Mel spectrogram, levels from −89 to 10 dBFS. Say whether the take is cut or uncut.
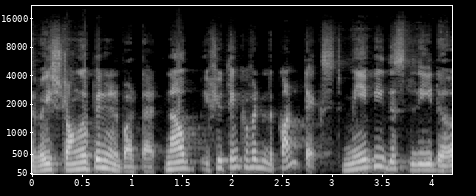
uncut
